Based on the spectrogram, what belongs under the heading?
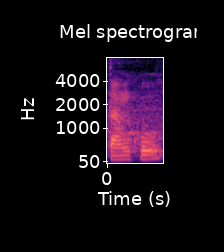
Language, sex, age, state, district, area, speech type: Odia, male, 45-60, Odisha, Kendujhar, urban, spontaneous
